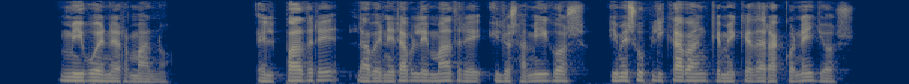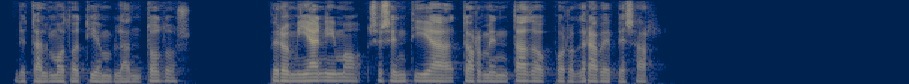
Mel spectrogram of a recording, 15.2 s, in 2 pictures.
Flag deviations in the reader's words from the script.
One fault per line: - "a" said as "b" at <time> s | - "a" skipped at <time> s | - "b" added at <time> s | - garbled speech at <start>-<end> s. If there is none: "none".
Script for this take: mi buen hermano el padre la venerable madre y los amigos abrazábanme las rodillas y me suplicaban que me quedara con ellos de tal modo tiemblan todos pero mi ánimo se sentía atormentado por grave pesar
- "abrazábanme las rodillas" skipped at 4.9 s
